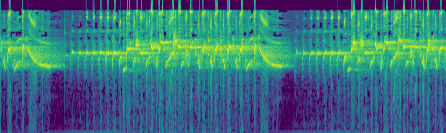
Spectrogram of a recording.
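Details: European goldfinch song: a rapid run of bright, liquid chirps and trills with downward-swooping notes at the end of phrases and short gaps between phrases.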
